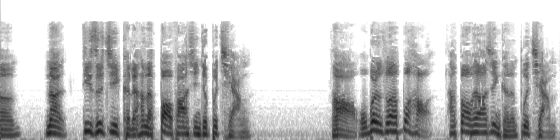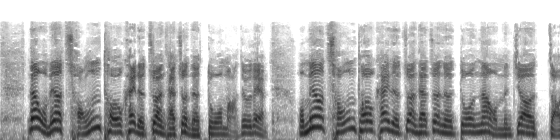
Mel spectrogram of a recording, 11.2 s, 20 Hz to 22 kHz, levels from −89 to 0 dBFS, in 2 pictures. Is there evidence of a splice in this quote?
no; 0 cuts

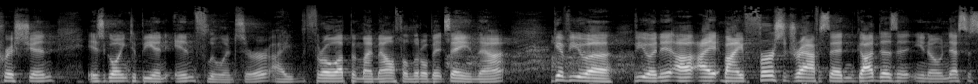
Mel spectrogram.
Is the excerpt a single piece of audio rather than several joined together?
no; 5 cuts; at 4.4 s, 5.5 s, 6.3 s, 7.2 s, 8.2 s

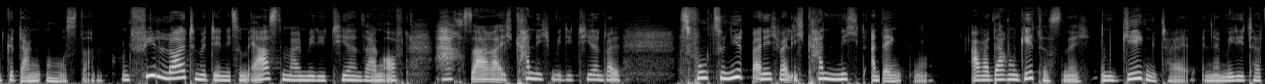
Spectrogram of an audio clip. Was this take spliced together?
yes; 5 cuts; at 1.1 s, 2.3 s, 7.6 s, 8.8 s, 9.6 s

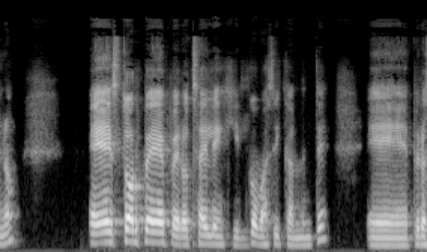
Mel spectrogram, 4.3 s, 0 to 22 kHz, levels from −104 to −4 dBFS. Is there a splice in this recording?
yes; 2 cuts; at 1.9 s, 2.5 s

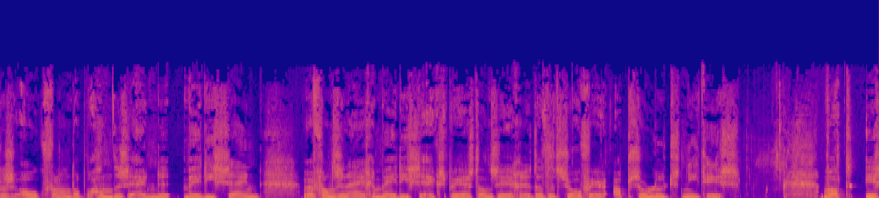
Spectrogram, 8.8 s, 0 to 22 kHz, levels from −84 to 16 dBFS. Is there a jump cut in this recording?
no; 0 cuts

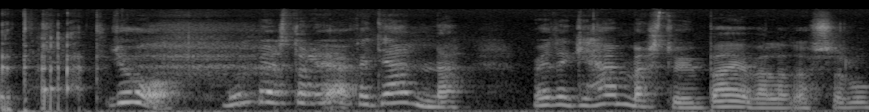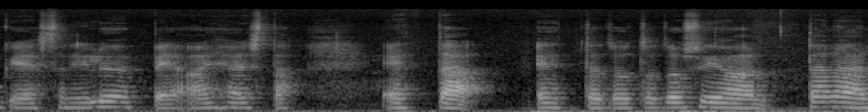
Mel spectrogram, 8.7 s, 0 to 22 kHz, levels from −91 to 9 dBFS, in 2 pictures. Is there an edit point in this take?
no; 0 cuts

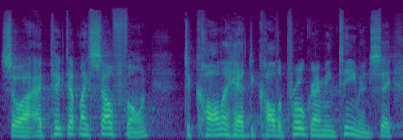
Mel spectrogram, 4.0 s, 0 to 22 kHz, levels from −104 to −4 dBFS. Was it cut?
no; 0 cuts

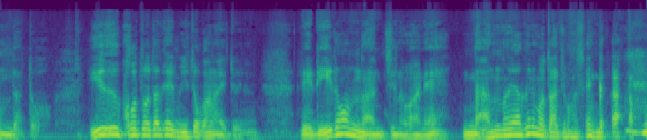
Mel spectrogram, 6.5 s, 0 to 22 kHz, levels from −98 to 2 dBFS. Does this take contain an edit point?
yes; 1 cut; at 4.6 s

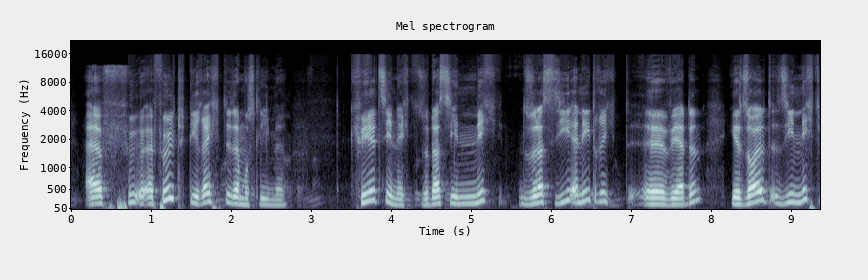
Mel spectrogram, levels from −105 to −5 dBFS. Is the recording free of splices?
yes; 0 cuts

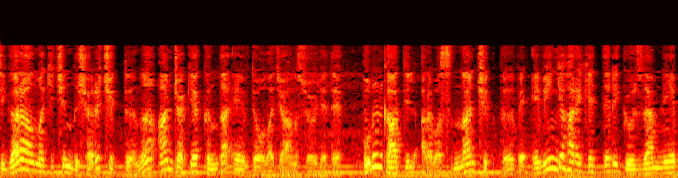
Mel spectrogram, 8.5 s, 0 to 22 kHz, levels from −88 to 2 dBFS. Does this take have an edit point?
yes; 2 cuts; at 4.8 s, 7.0 s

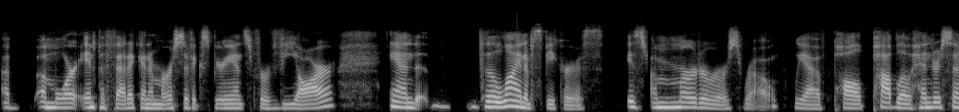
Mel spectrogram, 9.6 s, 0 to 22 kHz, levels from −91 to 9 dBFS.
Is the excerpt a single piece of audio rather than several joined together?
no; 2 cuts; at 6.5 s, 7.8 s

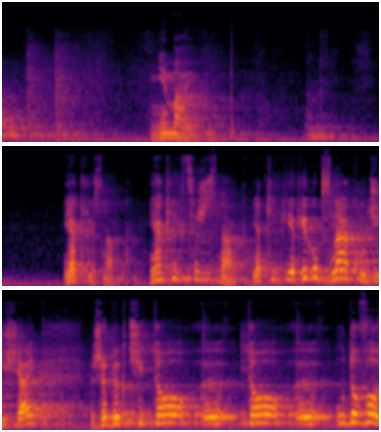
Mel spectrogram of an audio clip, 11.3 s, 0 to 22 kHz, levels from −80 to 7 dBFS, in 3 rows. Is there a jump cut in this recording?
yes; 5 cuts; at 4.7 s, 5.2 s, 7.0 s, 8.7 s, 9.9 s

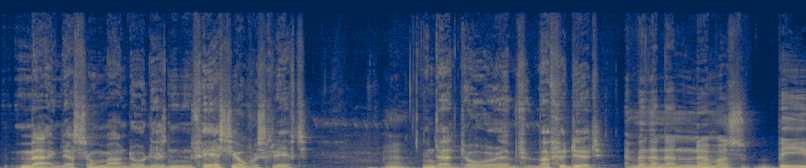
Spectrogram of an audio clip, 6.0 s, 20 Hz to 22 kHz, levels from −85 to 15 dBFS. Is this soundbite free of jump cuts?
yes; 0 cuts

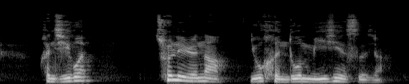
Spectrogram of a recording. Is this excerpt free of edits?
yes; 0 cuts

